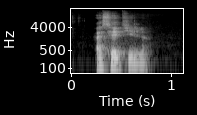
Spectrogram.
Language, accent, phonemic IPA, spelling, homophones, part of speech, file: French, France, /a.se.til/, acétyle, acétylent / acétyles, verb, LL-Q150 (fra)-acétyle.wav
- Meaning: inflection of acétyler: 1. first/third-person singular present indicative/subjunctive 2. second-person singular imperative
